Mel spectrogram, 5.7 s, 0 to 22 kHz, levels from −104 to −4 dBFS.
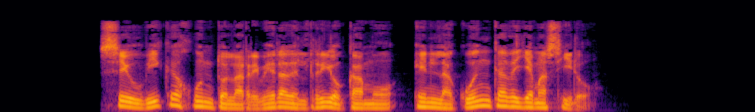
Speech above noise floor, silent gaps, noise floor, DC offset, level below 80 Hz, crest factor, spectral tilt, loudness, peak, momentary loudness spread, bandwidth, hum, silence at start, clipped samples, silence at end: over 64 dB; none; under -90 dBFS; under 0.1%; -56 dBFS; 18 dB; -5 dB/octave; -26 LUFS; -8 dBFS; 5 LU; 11.5 kHz; none; 0.75 s; under 0.1%; 1.25 s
